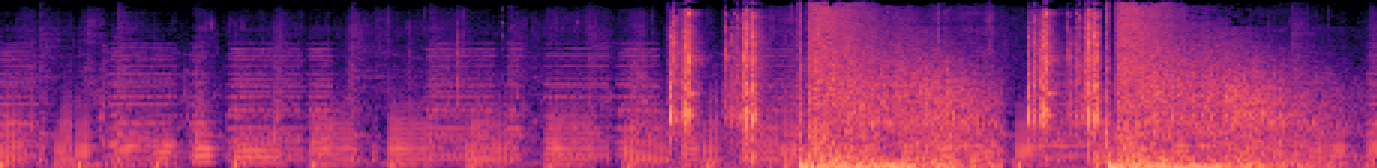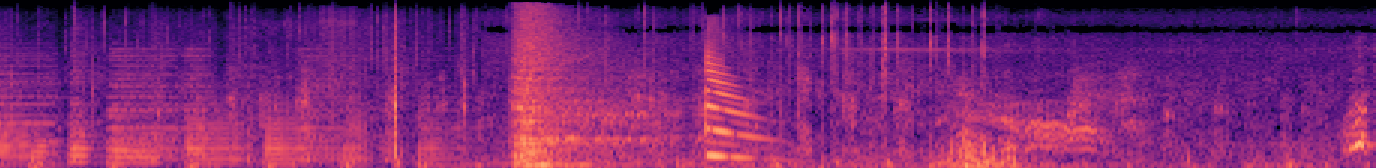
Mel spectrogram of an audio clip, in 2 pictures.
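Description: Background comedy music interrupted by loud edited-in gunfire and explosion sound effects, a cluster of blasts about five seconds in, then more sharp hits and a falling sound effect near the end.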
